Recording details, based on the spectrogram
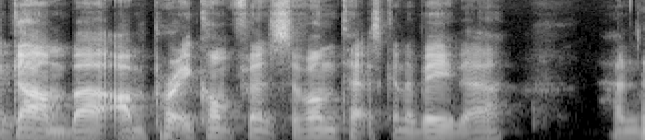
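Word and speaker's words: Świątek: We're getting a new pronunciation, Ben, from someone who's Polish this time. It's Swiatek. Swiatek.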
